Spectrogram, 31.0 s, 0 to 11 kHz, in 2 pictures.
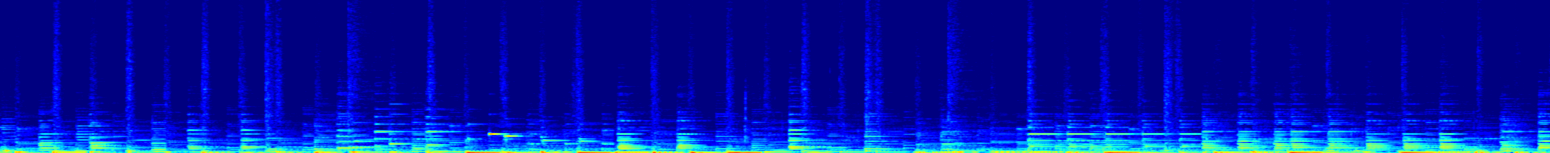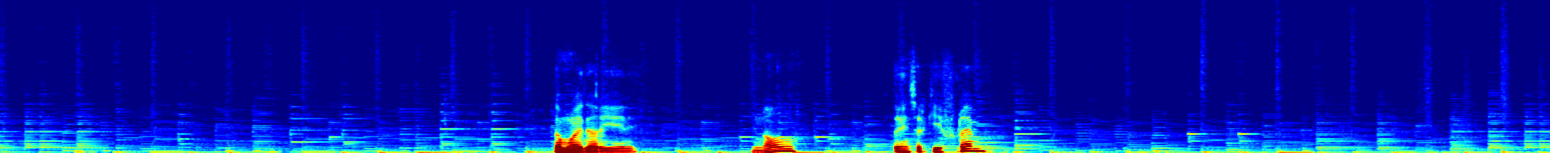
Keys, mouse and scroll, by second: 4.7-5.1 scroll down 2, 5.1 click, 5.7-6.8 scroll up 1, 6.8 click, 7.7 0, 10.4-12.4 drag, 12.4 0, 14.3 click, 16.1 click, 16.4 click, 16.9-18.7 scroll up 8, 18.7-20.4 drag, 20.4-21.2 scroll up 2, 21.2-22.3 scroll up 1, 22.3-27.1 right drag, 27.1-30.1 drag.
